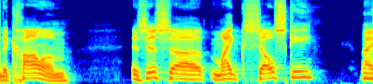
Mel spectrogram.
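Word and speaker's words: Sielski: Jerry Krause and the column is this Mike Celski by it's pronounced heel ski SIL ski yeah he's the head head columnist now for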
